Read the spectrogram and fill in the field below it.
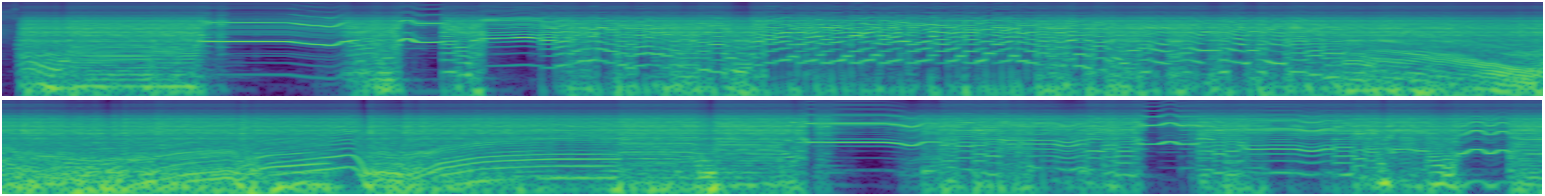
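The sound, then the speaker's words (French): Loud, heavily distorted electric guitar played through a distortion pedal switched from clean to distorted sound. It holds sustained, thick chords broken by a few abrupt pauses, with a swooping, sweeping tonal effect in the middle stretch. No one speaks. “Donc certains vont me dire, oui, t'es gentil, je veux passer du clean à la disto”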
